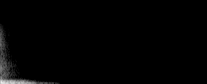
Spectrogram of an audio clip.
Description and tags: Dirty Tony's Kick Drum Mx 079
This is the Dirty Tony's Kick Drum. He recorded it at Johnny's studio, the only studio with a hole in the wall!
It has been recorded with four mics, and this is the mix of all!
realistic, kit, punk, kick, dirty, tonys, drum, tony, pack, raw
